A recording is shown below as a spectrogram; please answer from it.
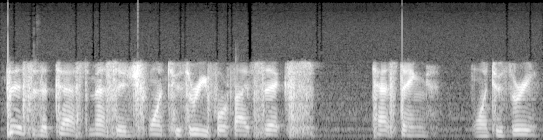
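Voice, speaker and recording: Guy's voicemail message playing back over a landline phone, flat and monotone, tinny with loud hiss. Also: mid-range voice, measured pace. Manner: flat, offhand test reading. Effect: voicemail playback over a landline phone.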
